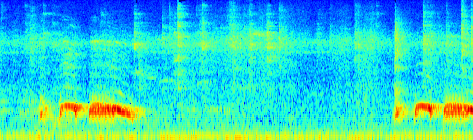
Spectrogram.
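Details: Dawn cooing of a spotted dove at Ba Vì, Hanoi, Vietnam: one phrase of quick hooked coos ending in a long falling slur, about three seconds of quiet with faint high chirps, then the next phrase begins.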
